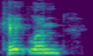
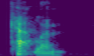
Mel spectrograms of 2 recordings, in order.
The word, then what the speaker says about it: Catlin: I was saying Caitlin because that's how it looks phonetically, but it is in fact Catlin.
